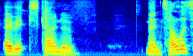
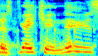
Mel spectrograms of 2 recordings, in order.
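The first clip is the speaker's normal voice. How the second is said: slow, loud, higher-pitched newsflash; mock news announcer; 6 semitones higher, 8 dB louder, slower than usual. Podcast guest announcing his joke transfer, mock news announcer. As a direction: proclaim it like a spoof bulletin.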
